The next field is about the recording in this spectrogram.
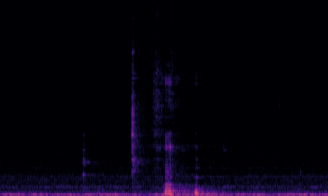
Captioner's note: laughs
